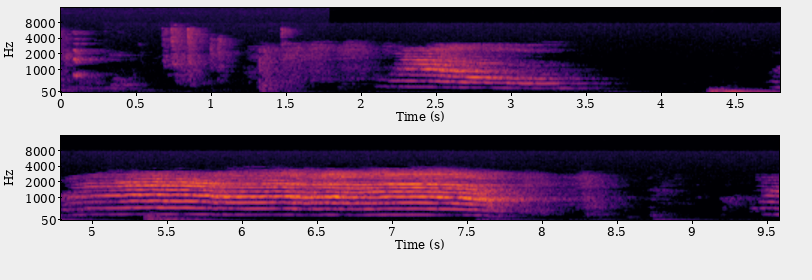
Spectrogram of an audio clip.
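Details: Rosetta, a pet cat reacting badly to a spot-on flea pipette treatment, gives drawn-out, harmonic-rich moaning yowls, a shorter falling one followed by a long sustained wail, with brief human voices and thumps before.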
